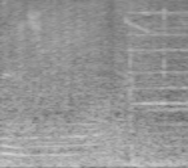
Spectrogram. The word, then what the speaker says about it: Ys: Like the E series spell, it's called spelled YS, but it's pronounced E.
